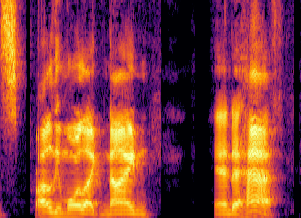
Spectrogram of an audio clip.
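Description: This man's voice is raised and projected. His tone is bright and sharp, at a moderate pace. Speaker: podcast host. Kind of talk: scripted intro and outro.

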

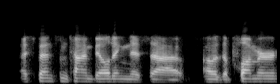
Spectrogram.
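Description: Fairly quick speech from a man. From South Dakota. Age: 20s. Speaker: podcaster. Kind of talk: casual chat.

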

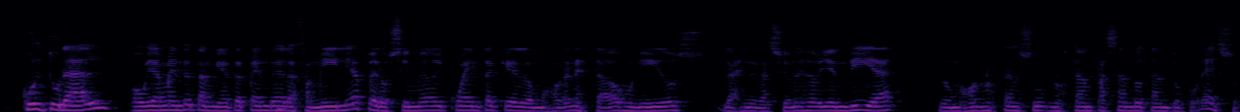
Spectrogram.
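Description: A man's fairly high voice at a fairly quick pace, with ordinary pitch variation, hardly any pauses and a normal speaking voice. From Venezuela. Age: 40s. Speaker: sports psychology coach. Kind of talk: casual chat.

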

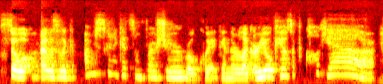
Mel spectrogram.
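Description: A high-pitched woman with an American accent and lively intonation. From Southern California. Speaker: retired professional wrestler and model. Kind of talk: interview.

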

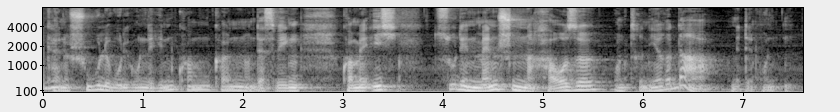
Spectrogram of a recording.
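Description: A man speaks at a moderate pace. Room echo can be heard in the recording. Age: 40s. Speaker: dog trainer. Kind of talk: casual interview.

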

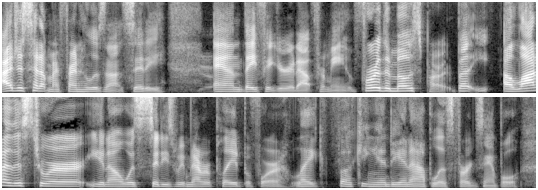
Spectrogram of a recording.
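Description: A woman with a plain, everyday voice talks at a fairly quick pace and a fairly low pitch, with lively intonation and big swings in loudness, on a very clean recording with a silent background. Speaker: touring musician. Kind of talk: casual chat.

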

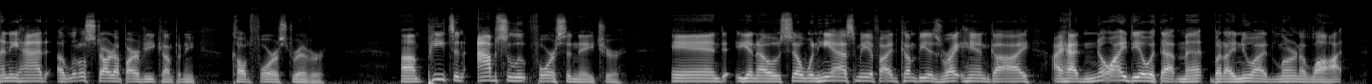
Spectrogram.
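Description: In an American accent, the speaker has a bright, sharp tone and ordinary pitch variation at a moderate pace, on a very clean recording with a silent background and a dry, close sound with no echo. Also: man, fairly high pitch for a man. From rural Indiana, US Midwest. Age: 50s. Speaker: tech investor. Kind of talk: interview conversation.

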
